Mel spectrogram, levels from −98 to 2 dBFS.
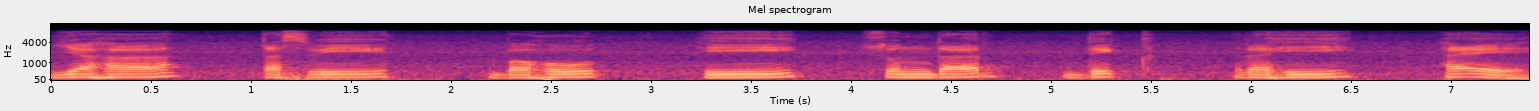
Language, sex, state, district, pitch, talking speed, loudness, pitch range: Hindi, female, Madhya Pradesh, Dhar, 130 Hz, 65 wpm, -14 LUFS, 125-140 Hz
